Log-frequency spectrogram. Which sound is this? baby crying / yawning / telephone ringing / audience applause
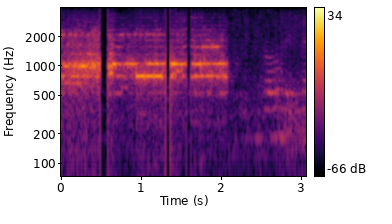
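telephone ringing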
